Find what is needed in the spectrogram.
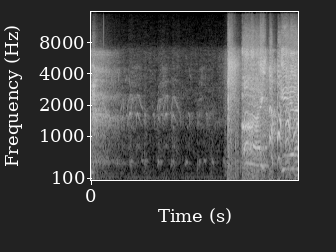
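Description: A sharp hand slap about two and a half seconds in, as one player slaps at the other's hands in a hand-slapping game. A woman's loud laughter follows straight after.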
